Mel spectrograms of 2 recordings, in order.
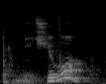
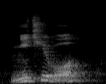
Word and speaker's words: ничего: Завтра я не буду делать ничего. Ничего. Ничего. Ничего. E is pronounced E. G is pronounced V.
